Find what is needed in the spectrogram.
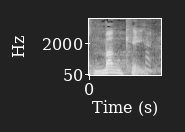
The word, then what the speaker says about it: Moncke: Monkey. Although it's spelt M-O-N-C-K-E. And he was a 17th century London blacksmith, presumably of German extraction, whose foreign-sounding name is likely to have been pronounced monkey by locals.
